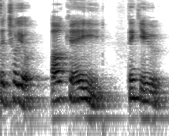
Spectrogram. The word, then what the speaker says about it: chollo: Pronounce the double L, not a single choyo. It's un choyo. Cholo. No, it's a choyo.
